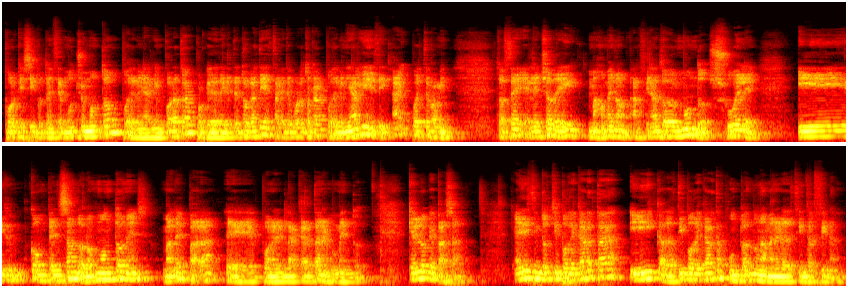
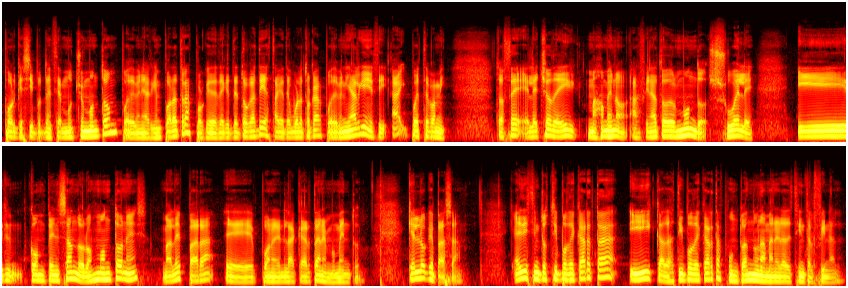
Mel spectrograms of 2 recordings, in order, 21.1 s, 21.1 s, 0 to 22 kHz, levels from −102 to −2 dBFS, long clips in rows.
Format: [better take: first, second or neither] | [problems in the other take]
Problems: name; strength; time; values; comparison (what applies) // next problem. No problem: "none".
second | off-mic speech; far // room echo; slight; dies away in 0.4 s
